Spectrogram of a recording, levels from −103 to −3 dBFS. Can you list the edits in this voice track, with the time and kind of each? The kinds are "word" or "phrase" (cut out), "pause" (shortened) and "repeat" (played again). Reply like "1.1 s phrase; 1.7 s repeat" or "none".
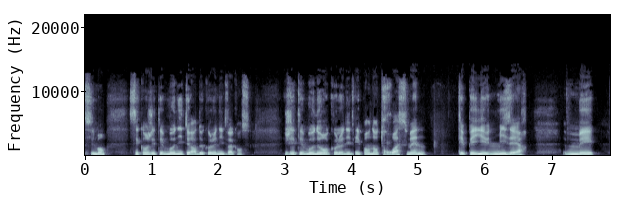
4.0 s word

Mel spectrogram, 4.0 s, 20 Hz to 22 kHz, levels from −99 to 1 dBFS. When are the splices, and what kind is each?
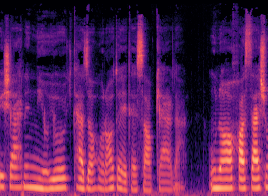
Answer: none

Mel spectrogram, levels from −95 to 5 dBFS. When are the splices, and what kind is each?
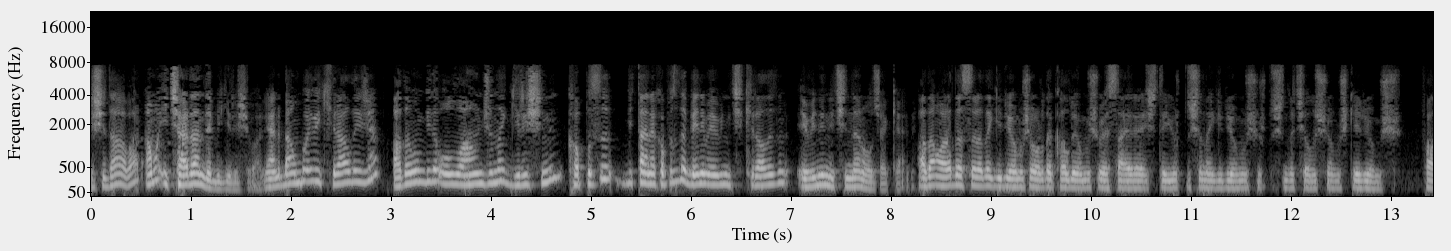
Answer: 8.2 s pause

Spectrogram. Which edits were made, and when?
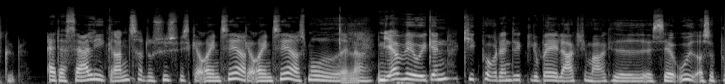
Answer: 2.4 s repeat

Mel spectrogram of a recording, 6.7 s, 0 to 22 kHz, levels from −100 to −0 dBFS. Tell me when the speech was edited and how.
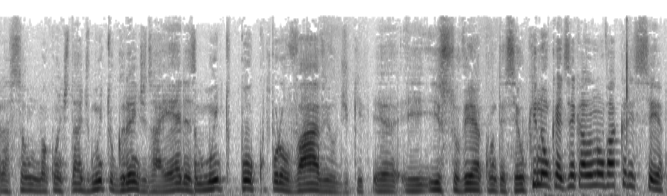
1.5 s word; 1.9 s word; 3.7 s pause

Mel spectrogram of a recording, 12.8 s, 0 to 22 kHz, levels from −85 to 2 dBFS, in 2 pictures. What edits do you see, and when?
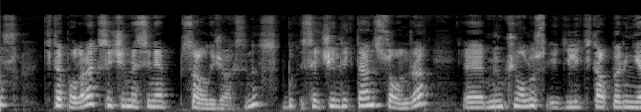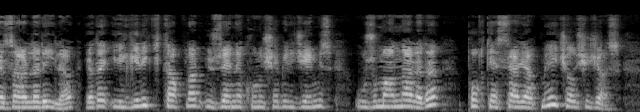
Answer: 3.0 s word; 5.4 s word; 7.2 s pause

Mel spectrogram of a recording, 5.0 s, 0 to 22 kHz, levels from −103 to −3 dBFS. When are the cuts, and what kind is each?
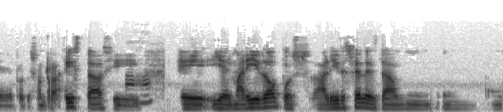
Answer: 1.7 s pause

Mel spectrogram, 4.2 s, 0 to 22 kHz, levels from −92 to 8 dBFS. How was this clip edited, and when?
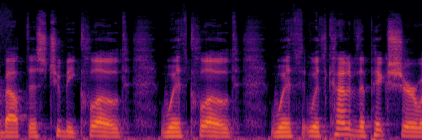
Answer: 1.9 s repeat

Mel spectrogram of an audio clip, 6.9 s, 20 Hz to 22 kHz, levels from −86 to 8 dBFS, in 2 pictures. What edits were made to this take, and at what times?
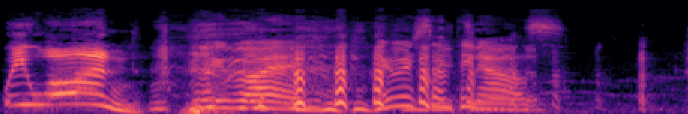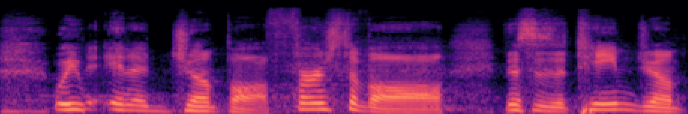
3.9 s word

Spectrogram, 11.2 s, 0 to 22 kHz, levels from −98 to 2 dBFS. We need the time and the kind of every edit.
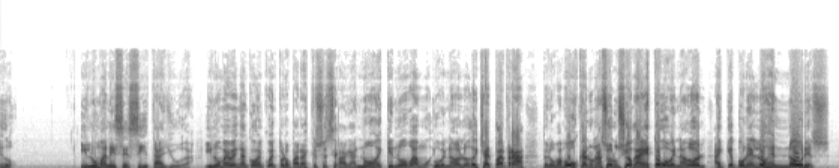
2.7 s pause; 3.7 s word; 4.4 s word; 5.7 s word; 6.3 s phrase; 9.5 s pause

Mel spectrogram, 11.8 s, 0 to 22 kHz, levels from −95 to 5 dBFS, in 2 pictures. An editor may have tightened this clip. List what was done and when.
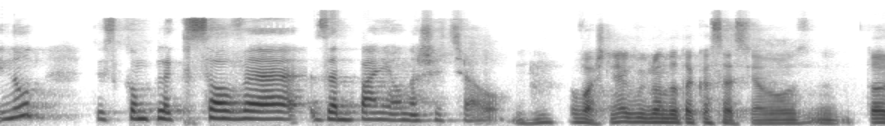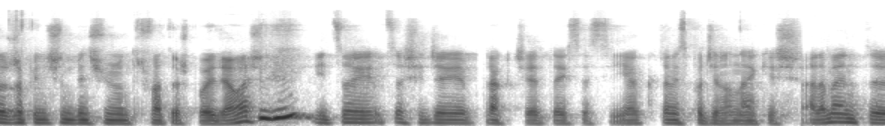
none

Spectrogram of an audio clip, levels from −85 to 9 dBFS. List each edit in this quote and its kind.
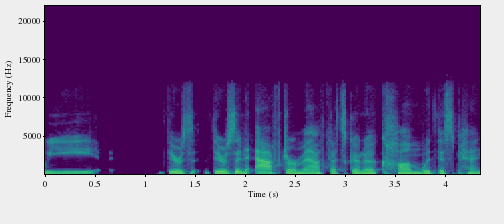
none

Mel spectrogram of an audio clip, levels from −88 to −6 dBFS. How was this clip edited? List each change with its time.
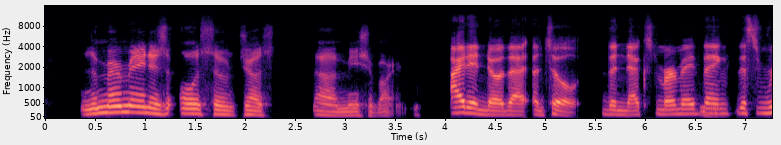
none

